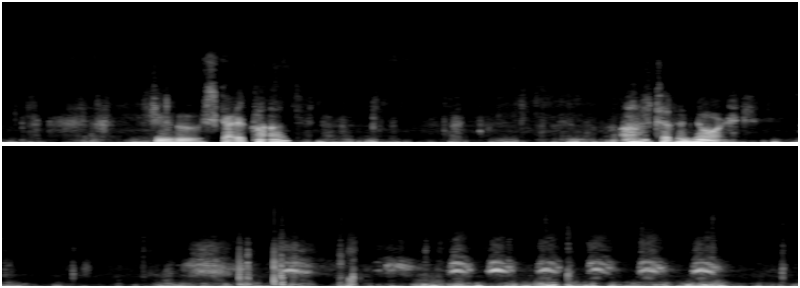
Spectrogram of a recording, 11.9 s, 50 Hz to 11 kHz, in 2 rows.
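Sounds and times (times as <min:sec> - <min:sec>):
speech: 0:01.2 - 0:02.4, 0:04.6 - 0:05.6
sharp knocks or footsteps: 0:02.2 - 0:04.4, 0:05.8 - 0:10.5, 0:11.2 - 0:11.9
crows cawing: 0:07.1 - 0:11.6.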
